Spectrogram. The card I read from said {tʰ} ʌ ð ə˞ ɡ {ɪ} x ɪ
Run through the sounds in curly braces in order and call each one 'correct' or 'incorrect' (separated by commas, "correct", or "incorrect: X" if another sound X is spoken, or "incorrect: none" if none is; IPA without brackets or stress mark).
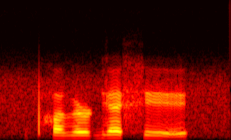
incorrect: pʰ, incorrect: ɛ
